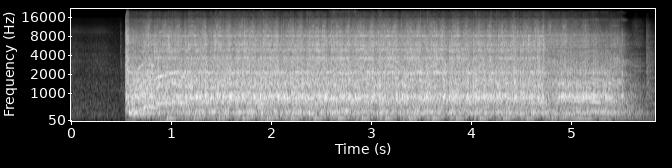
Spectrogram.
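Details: Compression test cranking on a twin-cylinder engine with throttle held wide open and spark plugs disconnected. Steady, even chug of about three pulses a second with no skipped beats. Both cylinders read about 200 PSI, which is even and healthy.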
